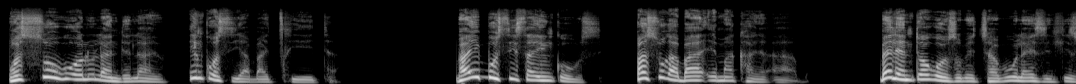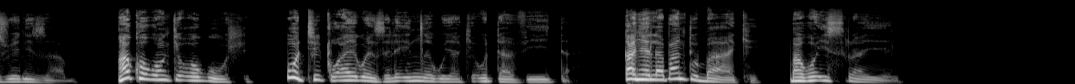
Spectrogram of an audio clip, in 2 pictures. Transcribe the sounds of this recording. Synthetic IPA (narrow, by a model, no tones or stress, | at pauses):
ŋosuɣuolulandʱɛlajɔ | iŋkʼosijaβaǀʰiːtʰḁ | βajiβusisaiŋkʼosi̥ | βasuɣaβajaʔɛmakʰajaʔa̰ːβɔ | βɛlɛntʼɔɣɔzɔβɛd̥ʒ̥ʱaβulaezinɬizweniza̰ːβɔ | ŋakʰɔɣɔŋkʼɛoɣuɬɛ | utʰiǁɔajɛɣwɛnd͡zʱɛlɛiŋ͡ǀɛɣɔjakʰɛud̥ʱaviːd̥ʱa | ɣaɲɛlaβantʼuβakʰɛ | βaɣoisrajeːli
